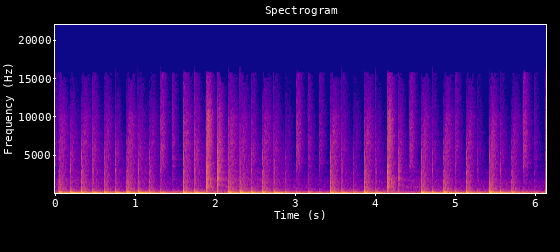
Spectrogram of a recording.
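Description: Sampled drum kits playing back from a Native Instruments Maschine: a busy, steady pattern of kick, snare and cymbal hits. Two kits play the same dry-drums pattern at once, one copy nudged forward by an eighth note.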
